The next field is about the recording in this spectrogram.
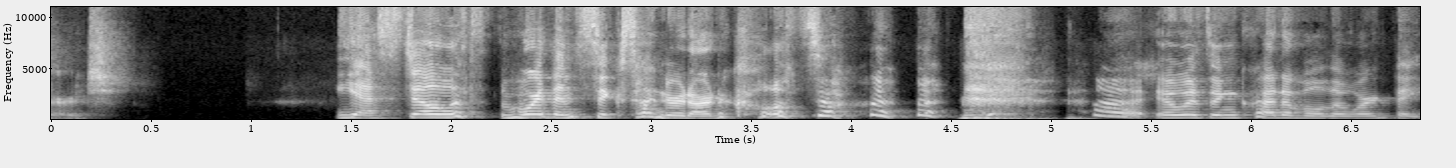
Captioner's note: laughs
